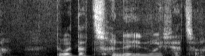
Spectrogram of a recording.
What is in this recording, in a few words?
"tynnu", Welsh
